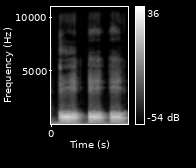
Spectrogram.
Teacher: It's not A, it's not O, it's between A and O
